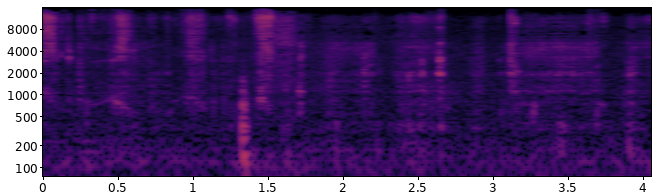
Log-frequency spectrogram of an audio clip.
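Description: A person chewing French fries close to the microphone: soft, scattered mouth clicks and smacks, with one sharper click about a second and a half in.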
